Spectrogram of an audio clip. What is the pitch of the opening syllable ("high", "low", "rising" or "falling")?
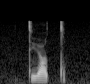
low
